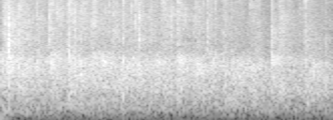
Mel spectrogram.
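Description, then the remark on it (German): An audience applauds people who work as volunteers in the audience, in a steady, dense wash of clapping that holds at an even, fairly loud level throughout, with no voices standing out above it. “Wow, Lass uns einen Applaus geben für all diese Leute.”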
